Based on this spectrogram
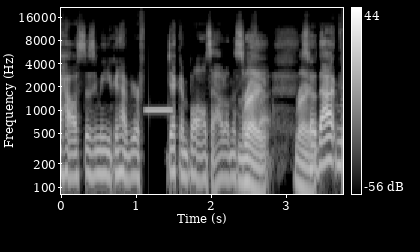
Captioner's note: beep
